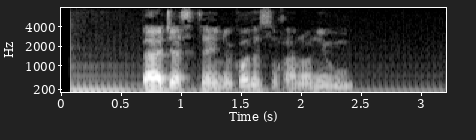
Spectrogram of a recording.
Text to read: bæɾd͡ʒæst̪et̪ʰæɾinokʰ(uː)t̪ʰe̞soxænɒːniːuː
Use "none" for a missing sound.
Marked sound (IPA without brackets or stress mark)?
ɒː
